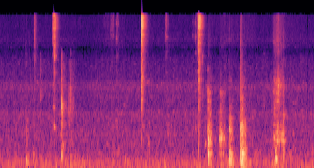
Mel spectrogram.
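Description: Scissors snipping fabric strips and the fabric being handled on a cutting mat: a scatter of short, sharp clicks, with a quick run of snips about four to five seconds in.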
